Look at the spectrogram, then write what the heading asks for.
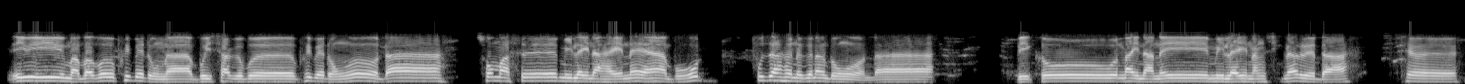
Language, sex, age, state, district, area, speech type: Bodo, male, 30-45, Assam, Udalguri, rural, conversation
